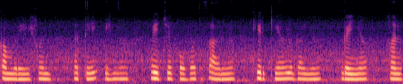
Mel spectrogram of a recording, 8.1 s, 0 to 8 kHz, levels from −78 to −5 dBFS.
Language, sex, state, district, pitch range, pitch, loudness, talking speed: Punjabi, female, Punjab, Kapurthala, 190-200 Hz, 195 Hz, -18 LUFS, 80 wpm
